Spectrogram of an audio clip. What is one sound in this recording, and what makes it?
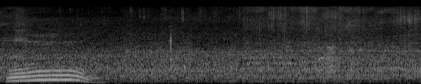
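Meat sizzles on a grill.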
